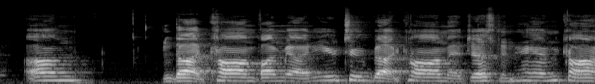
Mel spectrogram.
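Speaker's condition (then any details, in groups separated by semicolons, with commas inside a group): Cerebral palsy; speaks slower at times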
